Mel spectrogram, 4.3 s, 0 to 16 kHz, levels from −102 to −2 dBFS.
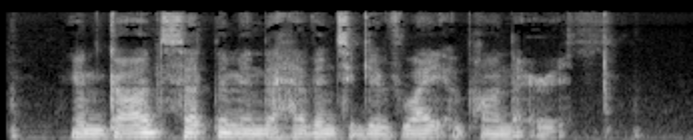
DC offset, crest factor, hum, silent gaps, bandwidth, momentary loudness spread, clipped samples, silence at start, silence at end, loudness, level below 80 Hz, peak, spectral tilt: under 0.1%; 18 dB; none; none; 11.5 kHz; 16 LU; under 0.1%; 0.05 s; 0.55 s; -22 LUFS; -42 dBFS; -4 dBFS; -5 dB/octave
